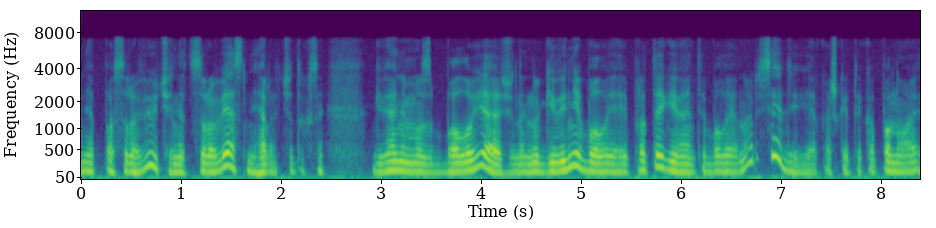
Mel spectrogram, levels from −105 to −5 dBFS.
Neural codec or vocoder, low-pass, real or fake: none; 7.2 kHz; real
